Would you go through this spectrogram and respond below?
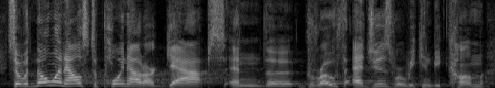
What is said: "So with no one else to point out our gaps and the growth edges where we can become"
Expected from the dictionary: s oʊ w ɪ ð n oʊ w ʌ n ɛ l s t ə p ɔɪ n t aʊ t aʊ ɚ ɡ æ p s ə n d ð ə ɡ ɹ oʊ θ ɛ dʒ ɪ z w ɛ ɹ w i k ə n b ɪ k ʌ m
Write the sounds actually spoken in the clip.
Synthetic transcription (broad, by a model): s oʊ w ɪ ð n oʊ w ʌ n ɛ l s t ə p ɔɪ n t aʊ t aʊ ɚ ɡ æ p s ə n ð ə ɡ ɹ oʊ θ ɛ dʒ ɪ z w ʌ ɹ w i k ə n b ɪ k ʌ m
